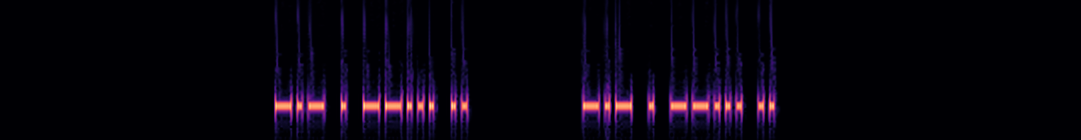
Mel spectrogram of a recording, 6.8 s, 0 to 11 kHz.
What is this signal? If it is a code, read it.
Morse code, heard as a keyed tone, about 36 wpm, 700 Hz. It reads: KE7I KE7I
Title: USA Call Signs - 4 Characters - Repeated 2x - 35wpm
